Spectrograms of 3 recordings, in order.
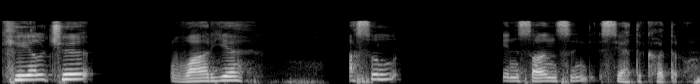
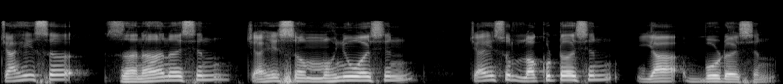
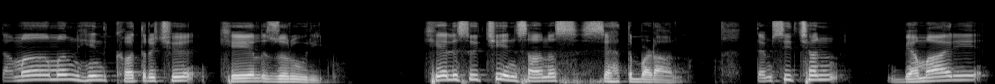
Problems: background sounds at intervals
